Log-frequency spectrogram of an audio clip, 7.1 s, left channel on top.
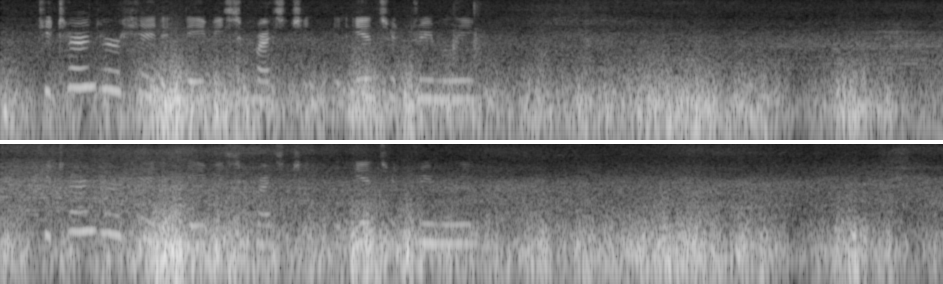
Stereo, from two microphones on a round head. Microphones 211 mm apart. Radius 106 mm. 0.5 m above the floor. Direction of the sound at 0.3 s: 55° left (ahead or behind).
